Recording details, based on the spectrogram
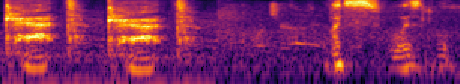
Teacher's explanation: تبدأ تقول ت وما تكملش الصوت فجأة بيختفي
